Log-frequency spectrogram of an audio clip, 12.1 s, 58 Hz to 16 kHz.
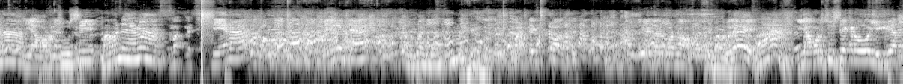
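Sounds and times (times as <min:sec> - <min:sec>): people talking over microphone: 0:00.0 - 0:12.0.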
